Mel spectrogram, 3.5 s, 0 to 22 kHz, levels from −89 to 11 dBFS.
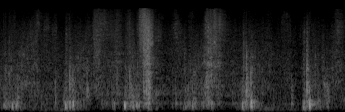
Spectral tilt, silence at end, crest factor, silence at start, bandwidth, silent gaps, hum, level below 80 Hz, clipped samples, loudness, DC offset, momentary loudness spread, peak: -3 dB/octave; 0 s; 22 dB; 0 s; 16 kHz; none; none; -88 dBFS; under 0.1%; -43 LUFS; under 0.1%; 11 LU; -22 dBFS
